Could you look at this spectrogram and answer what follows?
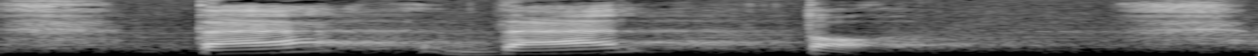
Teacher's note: تا پتلا ہے، دال پتلا ہے، اور تو جو ہے وہ موٹا ہے، اس کی آواز میں ذرا بھاری پن ہے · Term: حروف نتعیہ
